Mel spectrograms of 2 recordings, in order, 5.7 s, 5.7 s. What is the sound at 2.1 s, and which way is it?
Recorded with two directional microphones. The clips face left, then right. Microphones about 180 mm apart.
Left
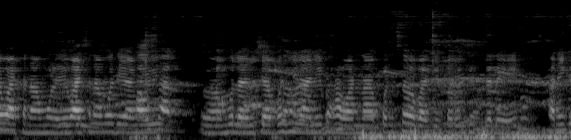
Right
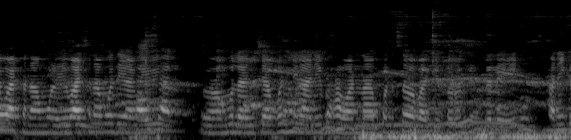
A woman's voice, 15° left (ahead or behind).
